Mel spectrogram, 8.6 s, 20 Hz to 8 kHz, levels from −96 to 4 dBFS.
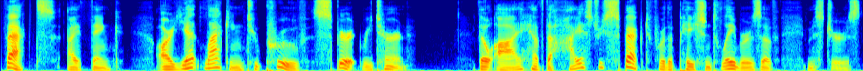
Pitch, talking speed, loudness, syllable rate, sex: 110 Hz, 155 wpm, -23 LUFS, 4.3 syllables/s, male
